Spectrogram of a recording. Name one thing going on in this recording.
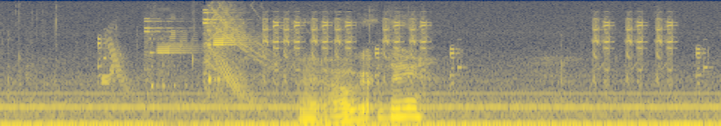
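Game menu blips chime as options are selected.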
